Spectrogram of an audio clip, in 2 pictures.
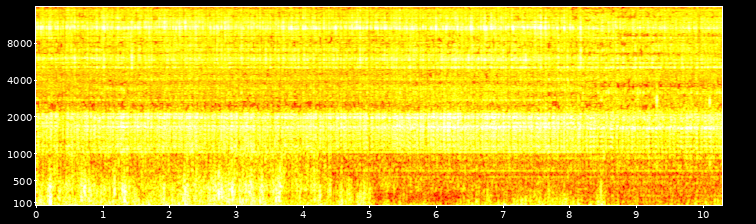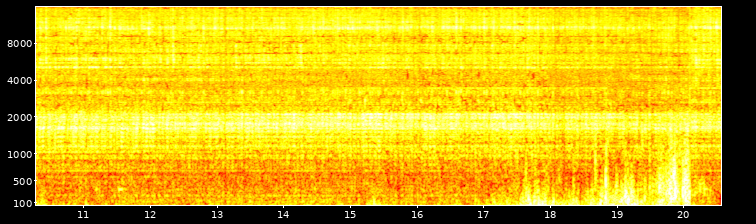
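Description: A vacuum pump runs steadily while a car air-conditioning system is being charged, giving a continuous mid-pitched mechanical drone with a constant hum throughout, swelling slightly louder near the start and again near the end.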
